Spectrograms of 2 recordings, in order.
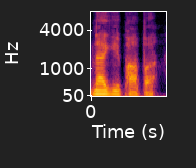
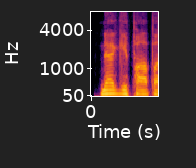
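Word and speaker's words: Nagypapa: And she says, just in case you decide to read this out on the show, Naggy Papa is Hungarian for grandpa, and it's pronounced kind of like nide, rhymes with tide.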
